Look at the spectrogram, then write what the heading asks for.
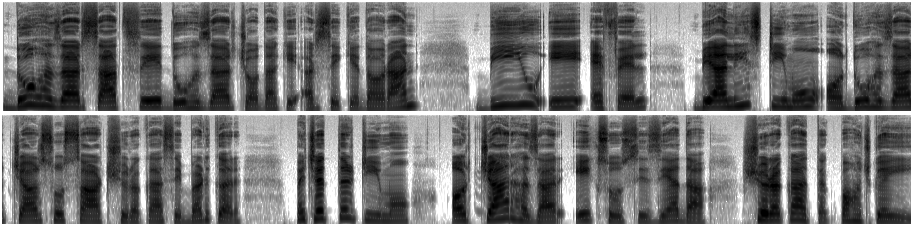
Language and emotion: Urdu, neutral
